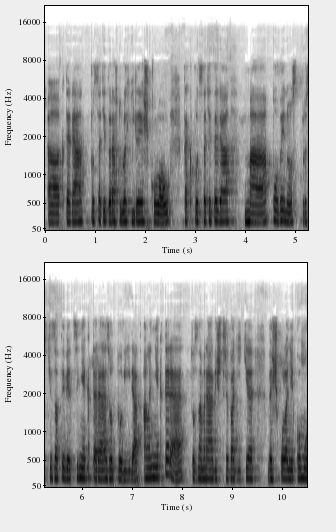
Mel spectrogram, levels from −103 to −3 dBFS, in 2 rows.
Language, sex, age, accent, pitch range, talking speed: Czech, female, 40-59, native, 160-180 Hz, 175 wpm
